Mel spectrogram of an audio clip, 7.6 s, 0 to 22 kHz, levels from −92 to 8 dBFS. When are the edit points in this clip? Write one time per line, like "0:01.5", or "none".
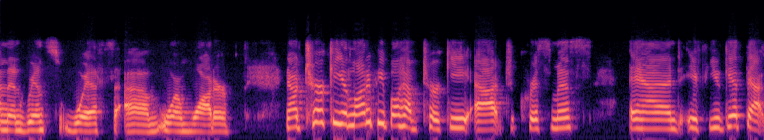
none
